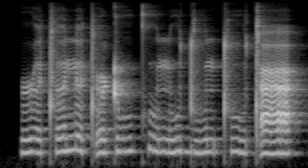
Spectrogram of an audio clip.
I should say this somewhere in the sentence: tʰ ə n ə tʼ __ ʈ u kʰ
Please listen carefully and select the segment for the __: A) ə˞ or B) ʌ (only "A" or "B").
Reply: A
